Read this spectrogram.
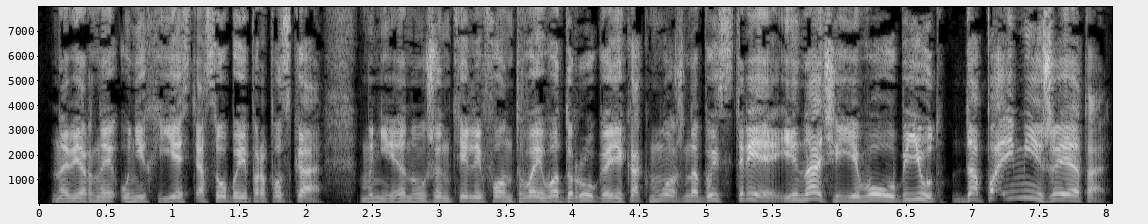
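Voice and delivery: high, insistent, agitated plea; urgent pleading. A narrator's reading. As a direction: press them desperately to understand. Rimma urgently pleads, gets interrupted.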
